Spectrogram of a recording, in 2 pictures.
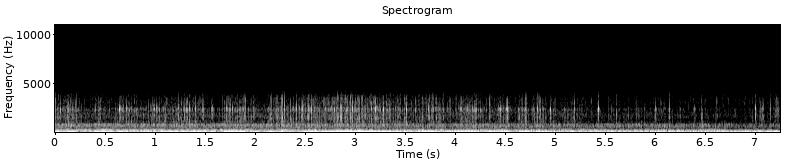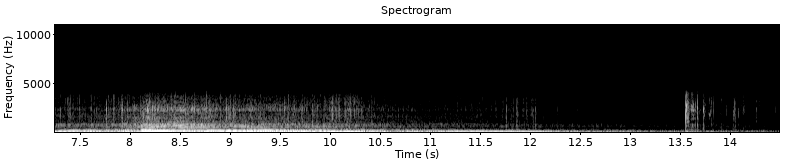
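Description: Ski-Doo snowmobile engine running hard through powder snow. About eight seconds in its pitch rises sharply and falls back, then the engine note drops away and fades, with a few knocks near the end.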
